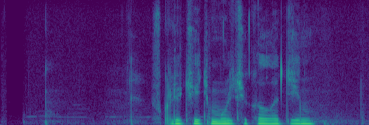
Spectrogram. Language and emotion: Russian, neutral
